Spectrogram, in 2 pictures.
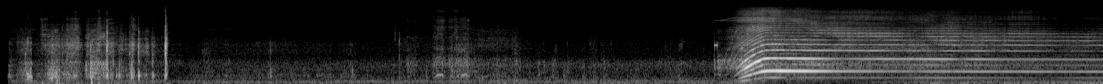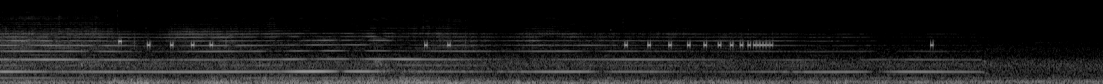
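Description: Electric motor and propeller of a foam RC park-jet model. At about seven seconds it spins up with a fast rising whine to a steady high whine, which runs with small dips for about fourteen seconds and cuts off shortly before the end. A second or so of rustling handling noise comes first, and there is short rapid ticking during the run.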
